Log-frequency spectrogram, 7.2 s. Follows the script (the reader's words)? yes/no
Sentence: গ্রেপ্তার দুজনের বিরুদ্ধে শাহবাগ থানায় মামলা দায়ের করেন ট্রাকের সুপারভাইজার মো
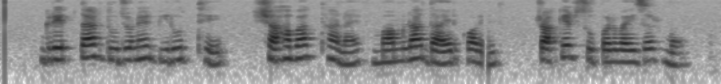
yes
